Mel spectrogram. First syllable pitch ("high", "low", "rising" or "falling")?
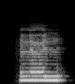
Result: low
